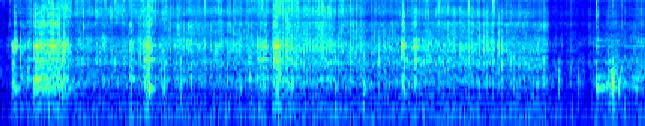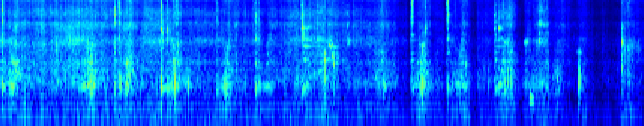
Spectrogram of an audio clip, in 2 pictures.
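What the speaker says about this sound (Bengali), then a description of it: "আমি এবার দিয়ে দেবো কেটে ধুয়ে রাখা আলু আর শিমের বীজ, ভালো করে একসাথে ভেজে নেব।" Potatoes and bean seeds sizzle steadily in a hot pan, with a spatula scraping and clinking against the metal; the sizzle eases partway through while the stirring continues.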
